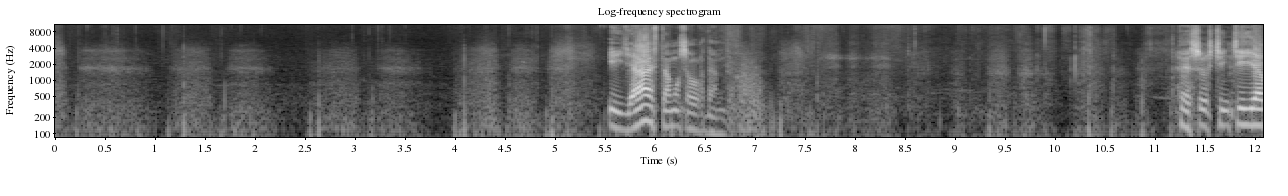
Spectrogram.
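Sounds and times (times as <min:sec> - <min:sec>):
terminal hall background noise: 0:05.2 - 0:12.0
footsteps walking: 0:06.5 - 0:11.4.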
